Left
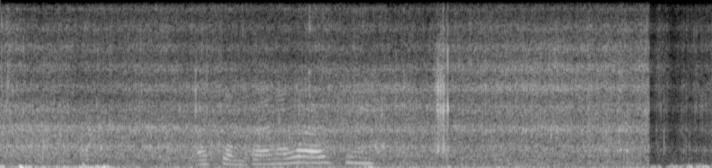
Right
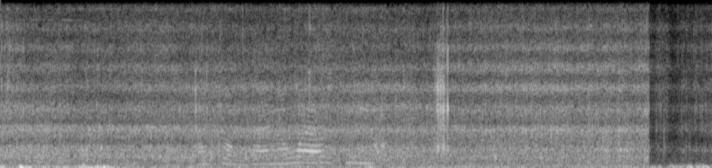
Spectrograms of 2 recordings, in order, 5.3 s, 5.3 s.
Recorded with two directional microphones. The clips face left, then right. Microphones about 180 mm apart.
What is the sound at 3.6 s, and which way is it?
Vehicle, 50° right (ahead or behind).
